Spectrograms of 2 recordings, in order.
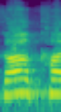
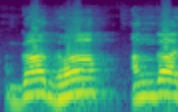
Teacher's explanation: क ख जो है अघोष होगा, बाकी ग घ अंग जो होता है वो हमारे क्या होते हैं? सघोष होते हैं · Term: अघोष और सघोष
